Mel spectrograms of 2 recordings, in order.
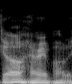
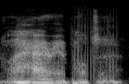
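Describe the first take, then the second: First: It is said in a plain, casual tone. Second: It is said in a lovesick, obsessed tone.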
